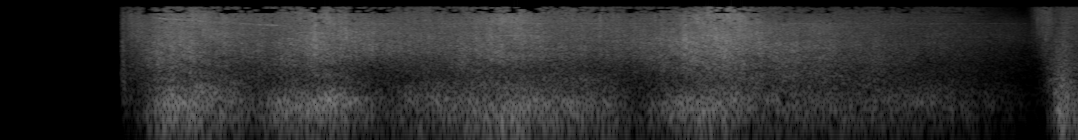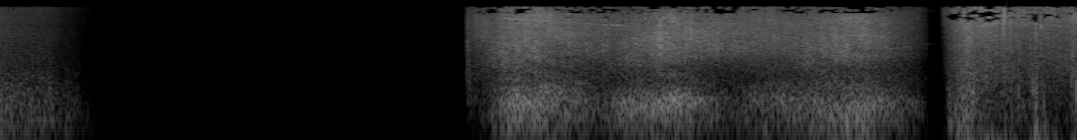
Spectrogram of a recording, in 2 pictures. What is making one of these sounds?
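A rocket roars with a rushing whoosh.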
